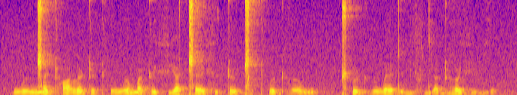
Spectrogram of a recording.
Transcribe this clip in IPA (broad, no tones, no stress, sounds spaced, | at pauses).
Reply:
w ɘ ŋ͡ǁ ɛ ʈʰ ɑ l ə ʈ ɘ ʈʰ ʏ w ə m a ʈ ʏ fʲ a ǁ ɛ fʲ œ ʈ ɘ ɡ͡ǁ ɘ ʈʰ ʏ ɖʱ œ w | ǁʰ ʏ ɖʱ ʏ w ɛ d ʏ bʲ ɛ f d j a ɖʱ œ fʲ a bʲ ə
